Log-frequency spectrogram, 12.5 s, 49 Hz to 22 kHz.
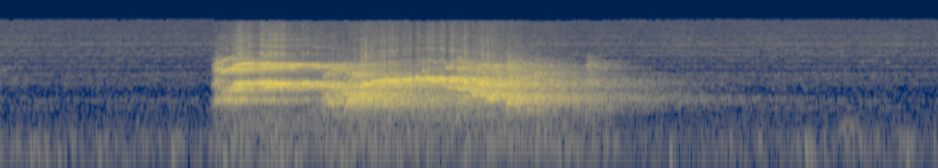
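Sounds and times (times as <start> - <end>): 
red wolf howling: 2.8 - 9.1.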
